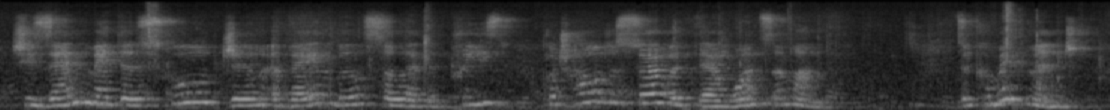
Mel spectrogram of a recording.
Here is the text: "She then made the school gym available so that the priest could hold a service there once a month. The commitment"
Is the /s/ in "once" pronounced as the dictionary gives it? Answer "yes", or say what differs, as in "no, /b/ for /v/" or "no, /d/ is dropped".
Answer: yes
